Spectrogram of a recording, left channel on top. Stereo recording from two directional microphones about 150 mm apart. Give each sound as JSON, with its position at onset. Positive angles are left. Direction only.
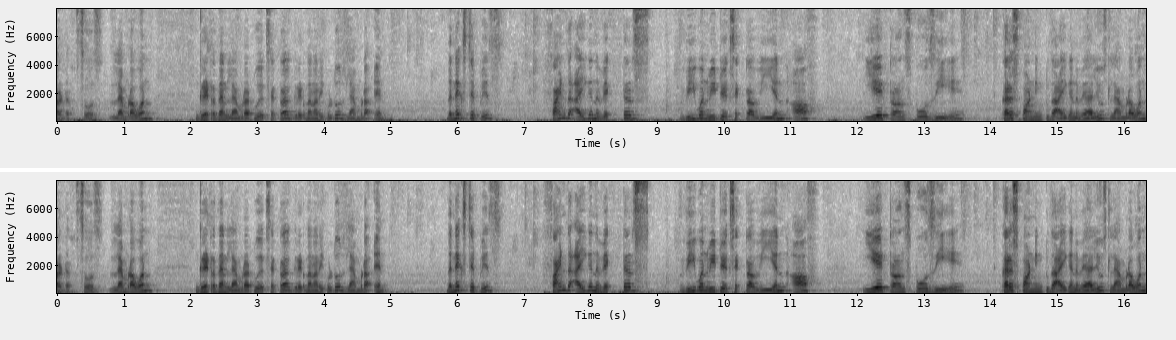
{"t": 0.0, "sound": "speech", "side_deg": -35}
